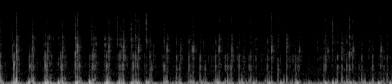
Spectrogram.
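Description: A white PS5 DualSense controller with a hollow hard plastic shell is held in both hands while fingertips tap its touchpad and shell. Quick, dull, low-pitched thumps come at a loose, uneven pace of a few per second, each dying away almost instantly.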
